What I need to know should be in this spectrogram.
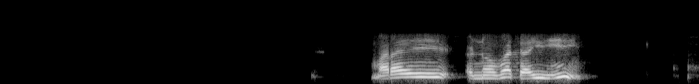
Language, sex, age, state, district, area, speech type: Dogri, male, 30-45, Jammu and Kashmir, Reasi, rural, conversation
